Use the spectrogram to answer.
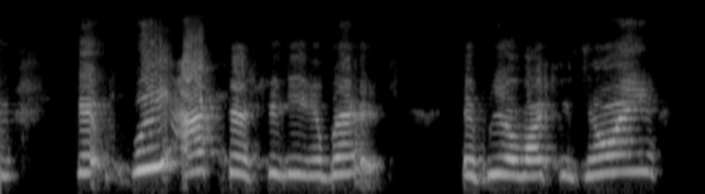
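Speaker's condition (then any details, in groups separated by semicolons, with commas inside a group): Cerebral palsy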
